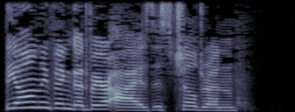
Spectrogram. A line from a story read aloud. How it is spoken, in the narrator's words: Patty says flatly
